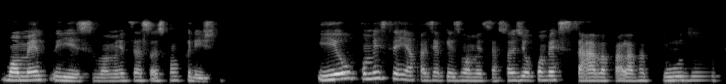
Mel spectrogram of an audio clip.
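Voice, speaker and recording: A talkative woman from São Luís, Brazil, giving an earnest personal testimony to a pastor at a slow, lingering pace. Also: lowish voice, dark tone.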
